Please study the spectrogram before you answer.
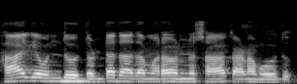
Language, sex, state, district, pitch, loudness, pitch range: Kannada, male, Karnataka, Bangalore, 135 Hz, -13 LUFS, 125-150 Hz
